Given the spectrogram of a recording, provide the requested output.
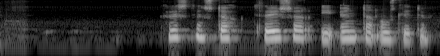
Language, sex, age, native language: Icelandic, female, 40-49, Icelandic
